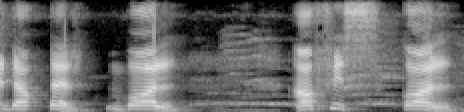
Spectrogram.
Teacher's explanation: आ और ओ के बीच की ध्वनि है ये।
